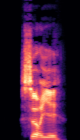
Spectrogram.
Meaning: second-person plural conditional of être
- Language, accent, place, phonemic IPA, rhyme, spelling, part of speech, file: French, France, Lyon, /sə.ʁje/, -e, seriez, verb, LL-Q150 (fra)-seriez.wav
